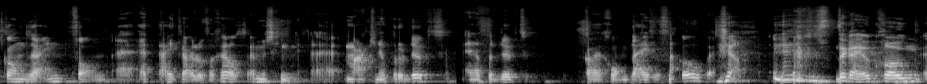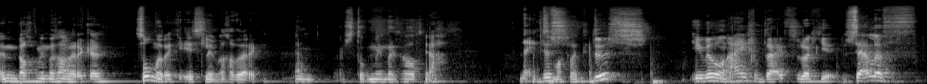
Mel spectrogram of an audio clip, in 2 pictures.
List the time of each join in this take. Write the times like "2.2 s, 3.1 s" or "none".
4.6 s, 7.2 s, 12.2 s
